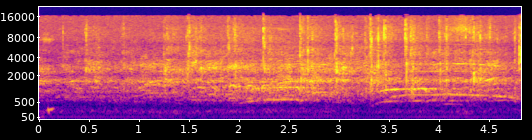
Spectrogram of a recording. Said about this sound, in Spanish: Mira, quienes están aplaudiendo no son los hombres. Ellas están encargadas del aplauso.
